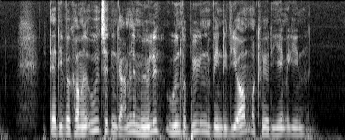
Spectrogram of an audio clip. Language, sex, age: Danish, male, 30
